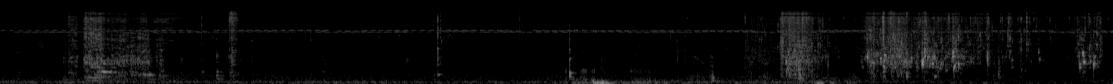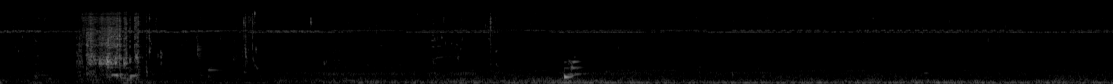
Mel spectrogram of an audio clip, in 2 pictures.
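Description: Muddy water sloshing and splashing in a dug-out spring pit as a PVC pipe is worked through it, in short noisy bursts about a second in and again around eight to thirteen seconds in. A steady high insect trill goes on underneath.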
